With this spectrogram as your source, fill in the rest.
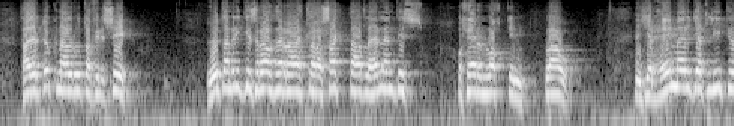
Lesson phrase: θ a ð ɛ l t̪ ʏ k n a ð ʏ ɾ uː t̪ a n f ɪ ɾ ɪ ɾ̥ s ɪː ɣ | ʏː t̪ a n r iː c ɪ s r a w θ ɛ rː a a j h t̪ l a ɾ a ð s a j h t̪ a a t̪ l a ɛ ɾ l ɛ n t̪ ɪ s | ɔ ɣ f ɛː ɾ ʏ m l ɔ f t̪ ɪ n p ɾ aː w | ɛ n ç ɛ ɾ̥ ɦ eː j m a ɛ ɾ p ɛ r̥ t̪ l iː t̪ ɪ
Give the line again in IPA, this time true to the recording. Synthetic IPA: θ a ð ɛ ɾ t̪ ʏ k n a ð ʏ ɾ uː t̪ a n f ɪ ɾ ɪ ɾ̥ s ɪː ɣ | ʏː t̪ a n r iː c ɪ s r a w θ ɛ rː a a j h t̪ l a ɾ a ð s a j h t̪ a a t̪ l a ɛ ɾ l ɛ n t̪ ɪ s | ɔ ɣ f ɛː ɾ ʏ m l ɔ f t̪ ɪ n p l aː w | ɛ n ç ɛ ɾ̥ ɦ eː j m a ɛ ɾ c ɛ r̥ t̪ l iː t̪ ɪ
